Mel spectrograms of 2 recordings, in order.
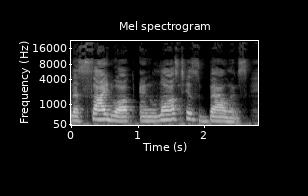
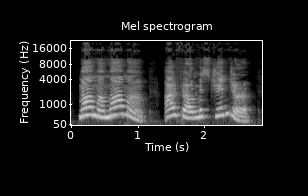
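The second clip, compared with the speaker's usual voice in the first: high, louder triumphant call; girl proud she found the cat; excited shout; 9 semitones higher, 3 dB louder than usual. Acted. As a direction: call out the good news.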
